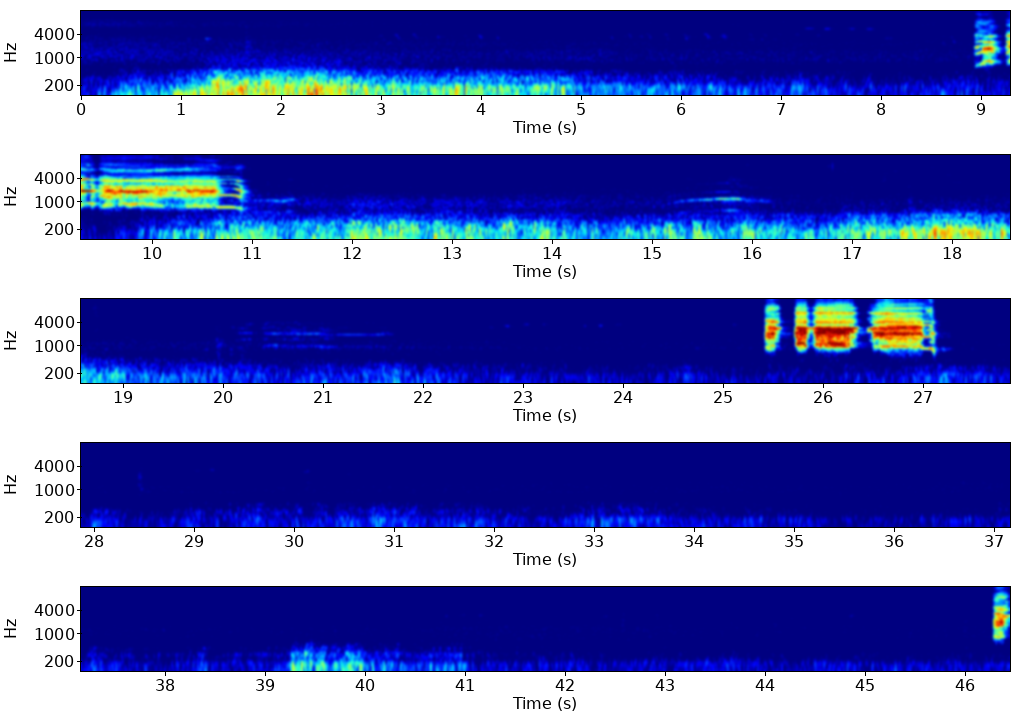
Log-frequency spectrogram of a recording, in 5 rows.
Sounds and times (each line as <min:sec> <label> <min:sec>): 0:00.0 thunder storm 0:07.2
0:05.6 free range chickens 0:11.5
0:09.7 thunder storm 0:20.4
0:15.2 free range chickens 0:16.2
0:19.8 free range chickens 0:24.1
0:25.1 free range chickens 0:27.2
0:25.8 thunder storm 0:44.7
